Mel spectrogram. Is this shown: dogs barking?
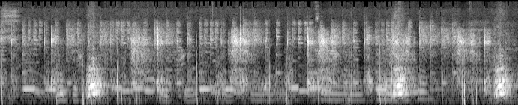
yes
